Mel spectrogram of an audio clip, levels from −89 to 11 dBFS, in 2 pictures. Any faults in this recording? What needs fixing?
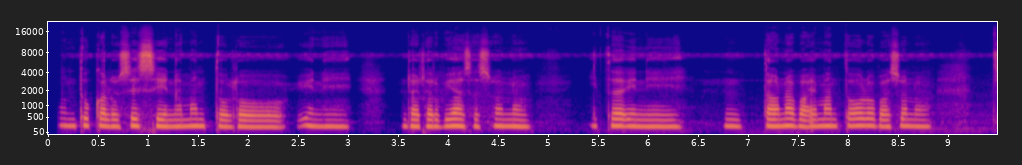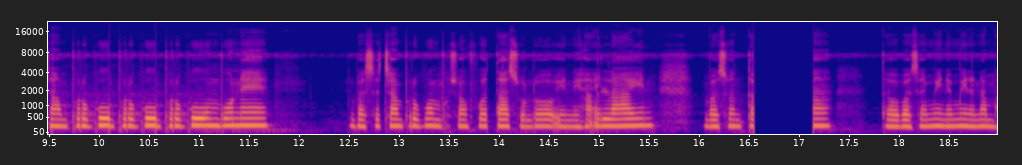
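Repeated frames from 10.10 to 11.03 s: a block of about 0.46 s of speech plays twice more, adding roughly 0.93 s. It fits a short run of compressed frames being written again. On a spectrogram the same pattern appears three times in a row. Write each frame exactly once, checking sequence numbers at the muxer or transport stage.

Audio dropout to silence from 16.55 to 17.15 s: about 0.6 s of speech vanishes into silence with no room tone, cutting off and resuming abruptly. The waveform drops to a flat line and the spectrogram goes blank. The likely cause is a lost input or brief mute while recording continued. Secure the input connection and monitor levels so a lost signal is caught immediately.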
